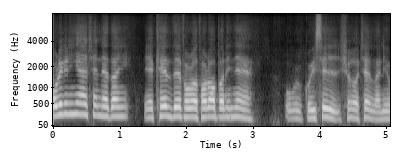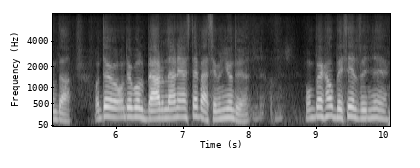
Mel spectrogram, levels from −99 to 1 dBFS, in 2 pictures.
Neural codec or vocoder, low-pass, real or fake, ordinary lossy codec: codec, 16 kHz, 0.3 kbps, FocalCodec; none; fake; none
